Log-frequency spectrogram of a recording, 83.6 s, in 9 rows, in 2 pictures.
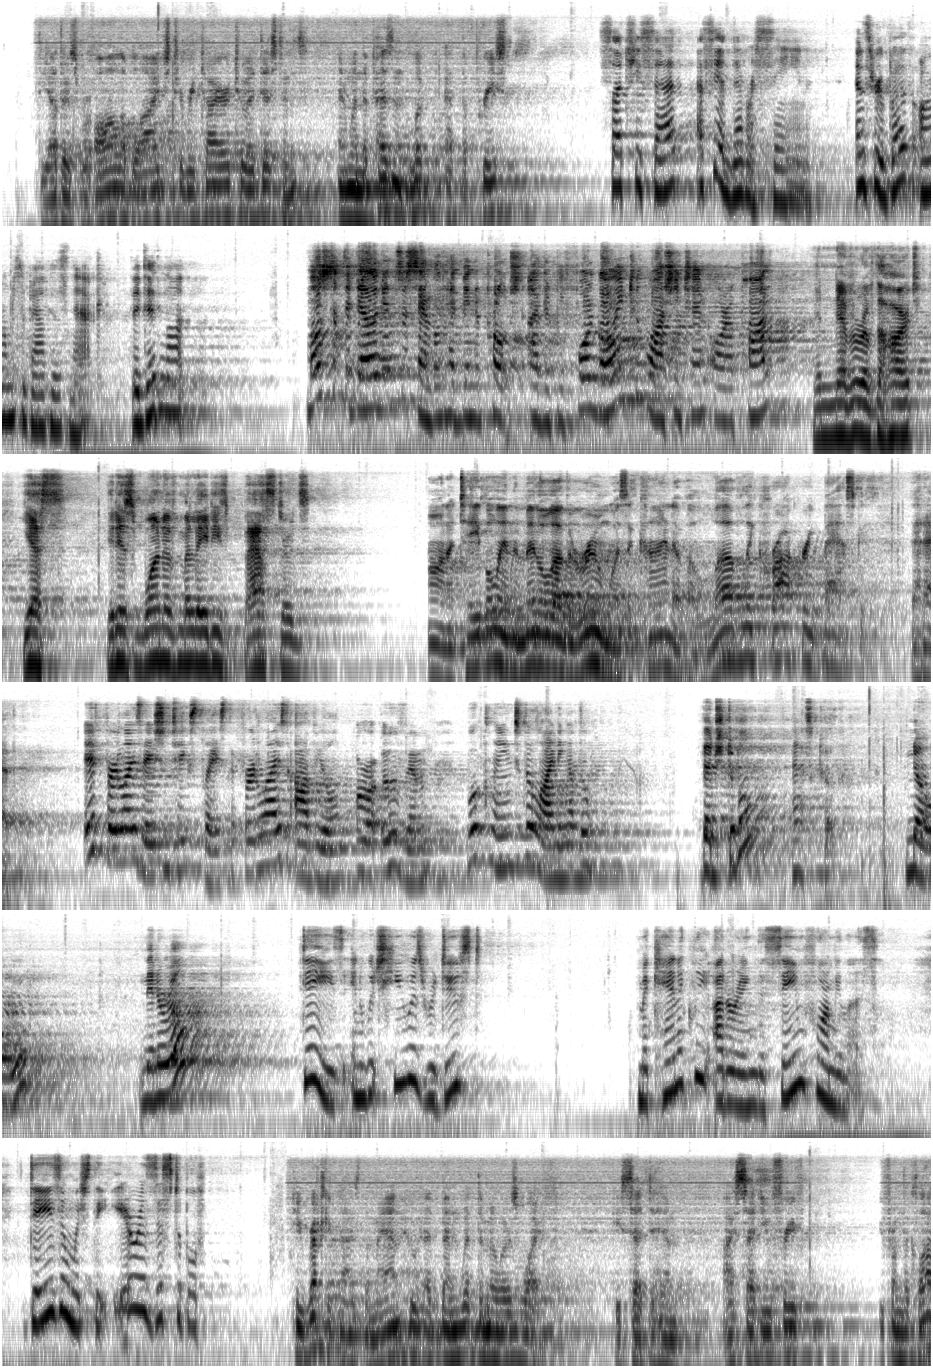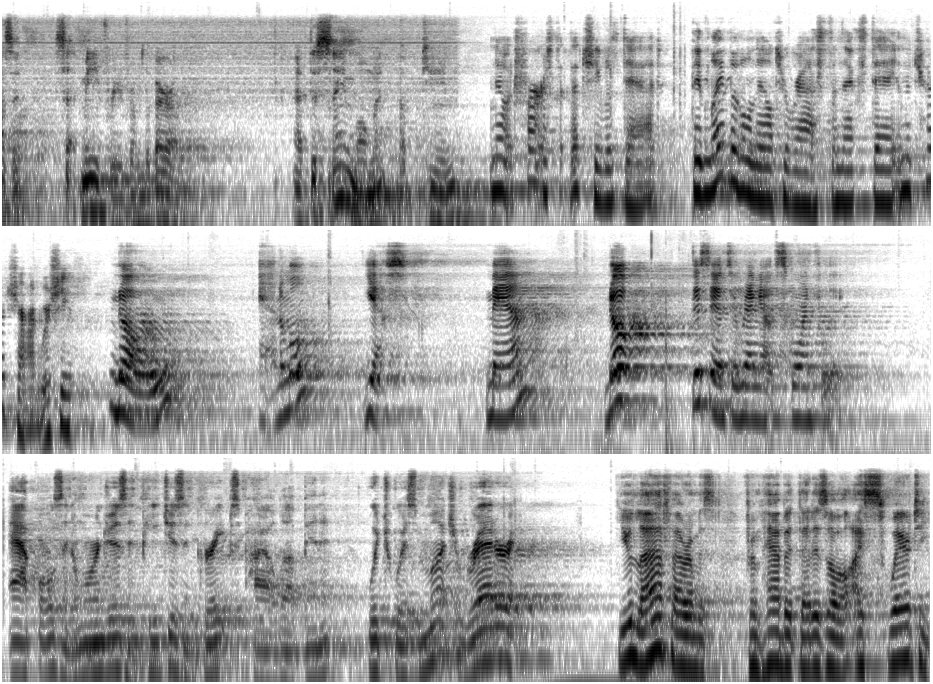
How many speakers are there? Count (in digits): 8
